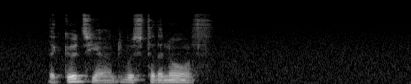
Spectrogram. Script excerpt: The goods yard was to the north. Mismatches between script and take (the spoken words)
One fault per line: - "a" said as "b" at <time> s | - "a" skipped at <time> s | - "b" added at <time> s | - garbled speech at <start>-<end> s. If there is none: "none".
none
